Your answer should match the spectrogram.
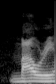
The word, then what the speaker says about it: Maori: War army as most people know is a Maori Maori I know how to say it now see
